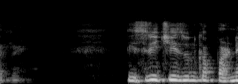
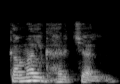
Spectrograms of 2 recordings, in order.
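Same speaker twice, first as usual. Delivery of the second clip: slow, even reading of कमल घर चल; slow natural phrase; 2 semitones lower, slower than usual. Shown as a demonstration. Teacher modelling natural reading, slow and even. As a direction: say it as one easy phrase. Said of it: "जैसे बोलते हैं".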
